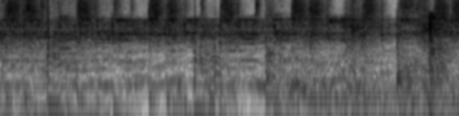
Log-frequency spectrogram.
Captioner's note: pumpkins thudding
